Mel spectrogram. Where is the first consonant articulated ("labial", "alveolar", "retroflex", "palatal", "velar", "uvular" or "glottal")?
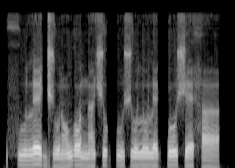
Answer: labial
